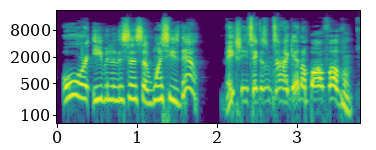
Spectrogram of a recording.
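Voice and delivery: ordinary talk, nothing marked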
